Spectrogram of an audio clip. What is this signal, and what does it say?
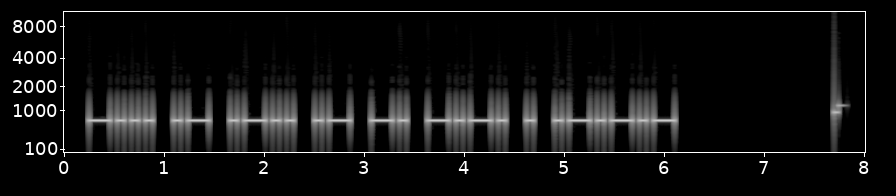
Morse code, heard as a keyed tone, about 17 wpm, 700 Hz. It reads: BALANCE.
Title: Sentences from Top 900 Words 17wpm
